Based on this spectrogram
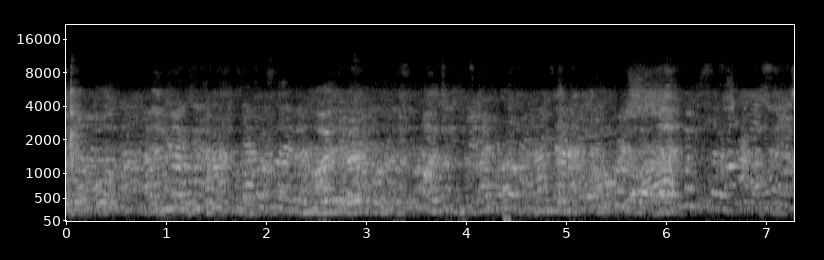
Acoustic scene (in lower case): restaurant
